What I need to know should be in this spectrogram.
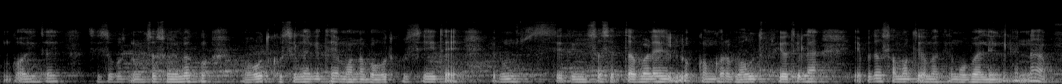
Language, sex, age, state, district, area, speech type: Odia, male, 18-30, Odisha, Puri, urban, spontaneous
